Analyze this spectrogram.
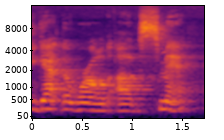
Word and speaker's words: Psmith: get the world of smith the p is silent it's like pterodactyl you know it's funny when i say leave it to smith like i can see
